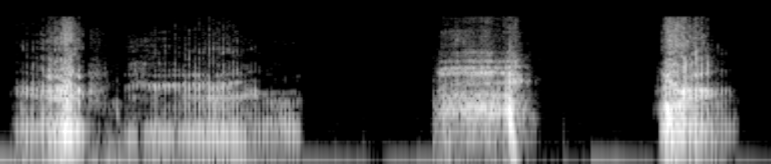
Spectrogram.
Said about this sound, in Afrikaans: waar die die luiperd baie kleiner is maar hy het ook 'n redelike 'n groot stem hy blaf meer om dit so te stel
